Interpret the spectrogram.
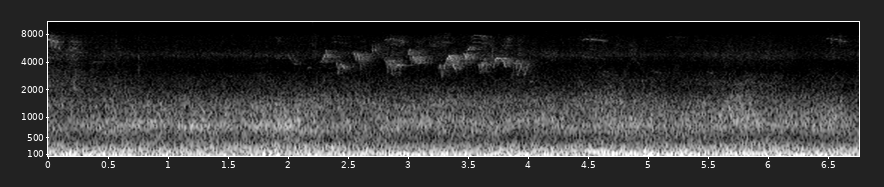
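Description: A songbird sings a quick run of short, high chirping notes from about two seconds in, lasting around two seconds, over a steady low outdoor rumble.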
